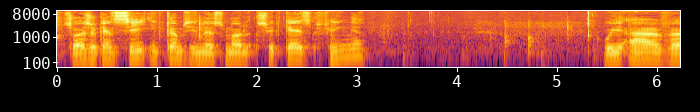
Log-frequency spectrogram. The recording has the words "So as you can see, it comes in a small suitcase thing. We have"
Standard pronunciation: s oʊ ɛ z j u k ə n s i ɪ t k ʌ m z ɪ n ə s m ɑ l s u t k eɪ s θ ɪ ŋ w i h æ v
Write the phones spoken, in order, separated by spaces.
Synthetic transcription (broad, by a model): s oʊ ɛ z j u k ə n s i ɪ t k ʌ m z ɪ n ə s m ɑ l s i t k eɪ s f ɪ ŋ w i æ v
